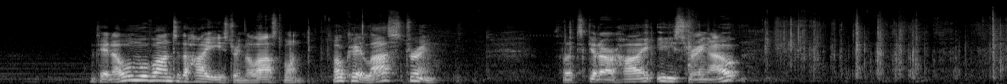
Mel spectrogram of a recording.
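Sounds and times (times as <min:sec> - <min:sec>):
string packet crinkling: 0:05.6 - 0:10.0.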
